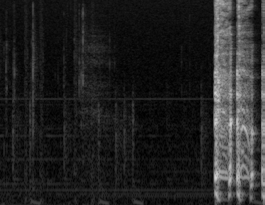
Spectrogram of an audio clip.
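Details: Adult who says they are sick, coughing while streaming a video game: quiet keyboard clicks, then a quick run of about three harsh coughs.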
